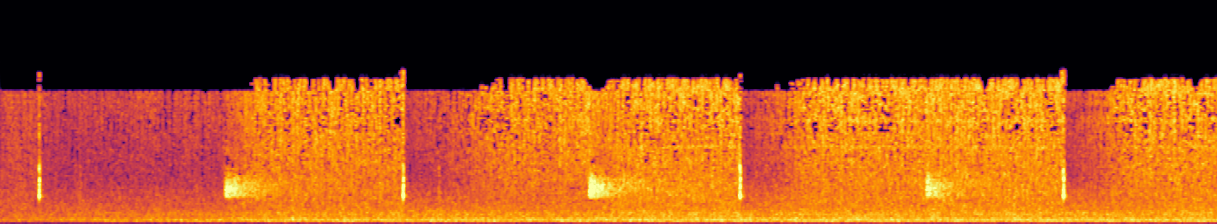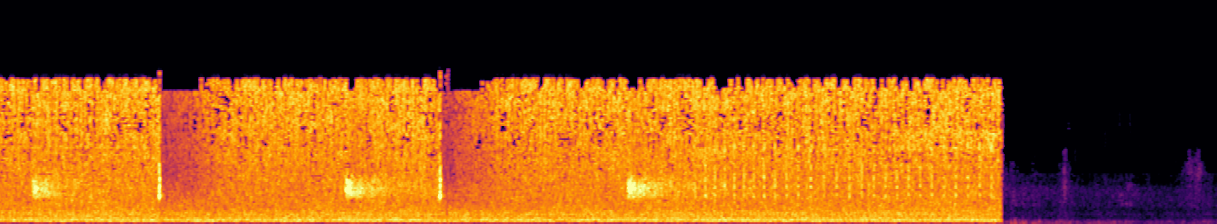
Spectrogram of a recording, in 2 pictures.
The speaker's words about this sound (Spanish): produce una especie de clic que escucha el eco de la presa y va acercándose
